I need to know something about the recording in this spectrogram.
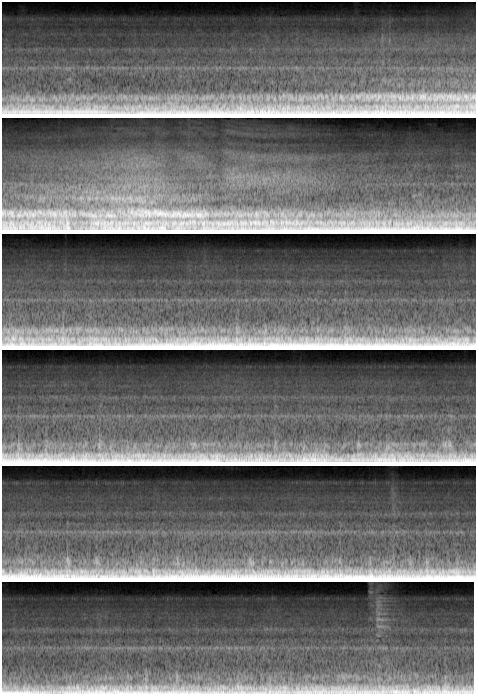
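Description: A train rumbles past close by, wheels clattering over the rails.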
